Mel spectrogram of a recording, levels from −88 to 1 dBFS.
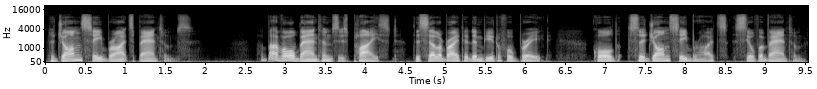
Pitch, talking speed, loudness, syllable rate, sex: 105 Hz, 120 wpm, -19 LUFS, 4.5 syllables/s, male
